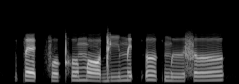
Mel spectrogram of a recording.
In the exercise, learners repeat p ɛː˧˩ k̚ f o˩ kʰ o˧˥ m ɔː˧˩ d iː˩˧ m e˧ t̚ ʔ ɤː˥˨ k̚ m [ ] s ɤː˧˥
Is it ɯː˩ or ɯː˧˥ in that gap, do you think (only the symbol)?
ɯː˩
